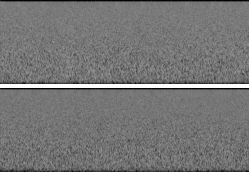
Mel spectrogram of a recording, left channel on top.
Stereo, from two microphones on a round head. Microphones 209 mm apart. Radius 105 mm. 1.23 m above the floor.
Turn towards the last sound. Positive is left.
No sound to turn to.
